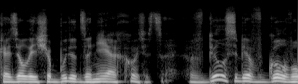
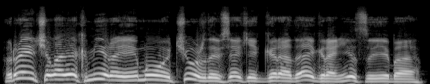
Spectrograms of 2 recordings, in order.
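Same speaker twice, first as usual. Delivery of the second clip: loud, high, declaiming voice; grandiose driver; 5 semitones higher, 5 dB louder than usual. A narrator's reading. Driver boasts he is a man of the world, grandiose.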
